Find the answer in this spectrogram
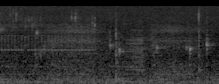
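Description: Near silence, with a few faint drips and light clicks as a steel ladle dips into melted butter in a plastic measuring pitcher.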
